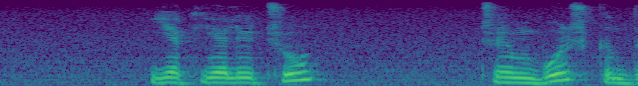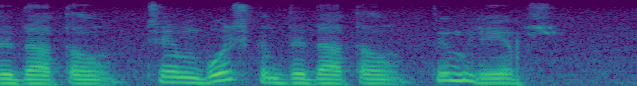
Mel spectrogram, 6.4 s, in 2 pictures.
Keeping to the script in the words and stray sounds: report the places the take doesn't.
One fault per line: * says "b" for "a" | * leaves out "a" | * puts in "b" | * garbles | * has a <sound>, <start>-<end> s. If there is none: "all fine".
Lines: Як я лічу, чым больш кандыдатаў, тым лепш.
* puts in "чым больш кандыдатаў"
